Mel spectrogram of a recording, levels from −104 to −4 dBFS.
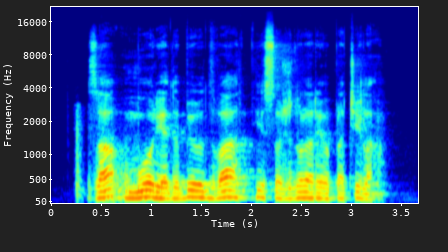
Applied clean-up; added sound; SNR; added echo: neural mask model RNNoise.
